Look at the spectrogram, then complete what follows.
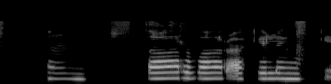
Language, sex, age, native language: Icelandic, female, 8, Icelandic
